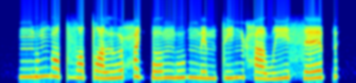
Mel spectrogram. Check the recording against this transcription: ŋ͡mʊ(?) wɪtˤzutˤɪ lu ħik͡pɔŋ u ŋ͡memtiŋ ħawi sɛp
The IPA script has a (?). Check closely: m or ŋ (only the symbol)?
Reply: ŋ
